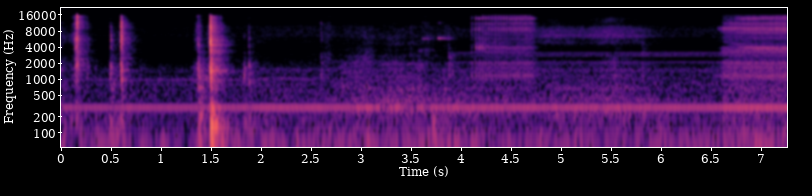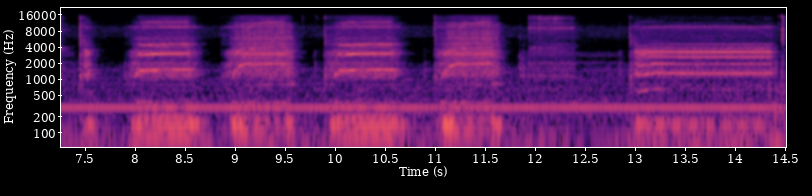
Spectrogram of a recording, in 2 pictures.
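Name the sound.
QIC tape cartridge being inserted into a tape drive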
